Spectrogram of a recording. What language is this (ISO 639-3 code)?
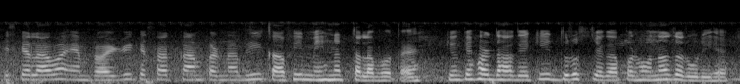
urd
